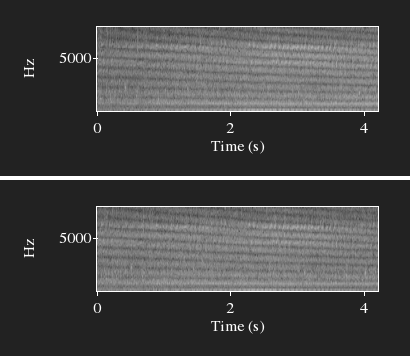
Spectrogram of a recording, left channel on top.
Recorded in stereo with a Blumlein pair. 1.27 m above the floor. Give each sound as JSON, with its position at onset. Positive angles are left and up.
{"t": 0.0, "sound": "a drone", "azimuth_deg": -5}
